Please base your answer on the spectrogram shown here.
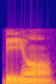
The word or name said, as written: Villon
